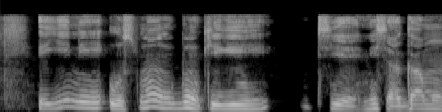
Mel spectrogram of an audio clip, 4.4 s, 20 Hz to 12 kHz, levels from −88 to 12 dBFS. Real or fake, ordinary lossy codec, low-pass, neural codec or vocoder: real; none; 7.2 kHz; none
